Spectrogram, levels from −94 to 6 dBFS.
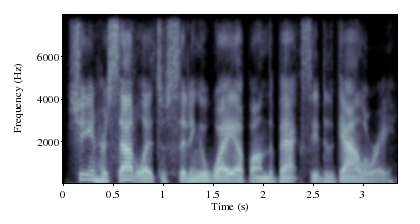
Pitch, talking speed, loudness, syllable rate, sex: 165 Hz, 270 wpm, -19 LUFS, 7.1 syllables/s, female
